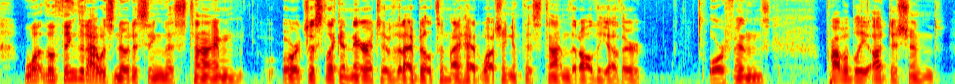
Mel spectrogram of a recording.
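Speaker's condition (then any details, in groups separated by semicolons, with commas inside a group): No condition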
